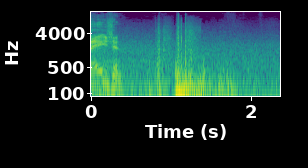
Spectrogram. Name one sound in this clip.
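A heavy body slams onto a hard floor with a loud thud.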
